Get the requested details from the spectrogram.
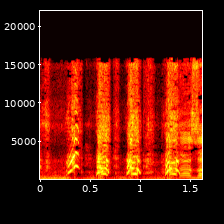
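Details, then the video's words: Riding in a car, which he loves, a male German Jagdterrier lets out four quick, high, pitch-bending yelping barks in under two seconds, over low car noise. "german jagdterrier loves to ride a car"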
